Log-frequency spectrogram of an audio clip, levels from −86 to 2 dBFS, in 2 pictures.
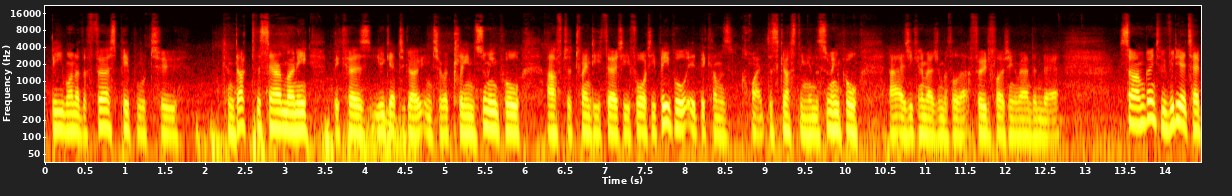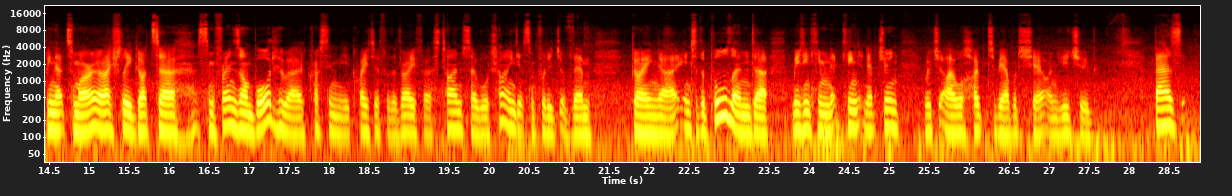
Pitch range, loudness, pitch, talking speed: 110-135 Hz, -17 LUFS, 120 Hz, 220 wpm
